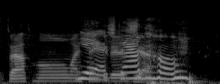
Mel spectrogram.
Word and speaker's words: Stratholme: I was turning in one of the Stralathom... I can never say that instance, right? – Stratholme. – I always want to put an extra syllable in there.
